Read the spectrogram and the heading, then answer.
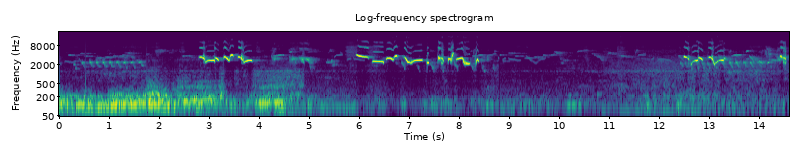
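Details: Oriental magpie-robin pouring out concealed 'isian' song phrases: dense bursts of sweet whistles and sharp chips between about three and eight seconds, a long quiet gap, then a final lively burst, with low rumbling early on.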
